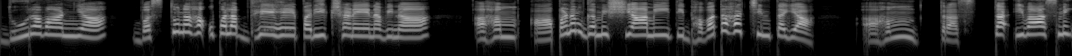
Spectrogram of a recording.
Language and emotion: Sanskrit, disgusted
